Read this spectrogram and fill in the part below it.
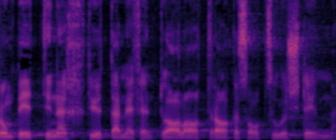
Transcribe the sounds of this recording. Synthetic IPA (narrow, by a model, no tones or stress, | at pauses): ɾʊmb̥ɪt̪ːinɪχt̪yət̚d̥æmɛfɛnt̪uɑːlɑːt̪rɑːɡəsoːt͡suəʃtɪmːə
